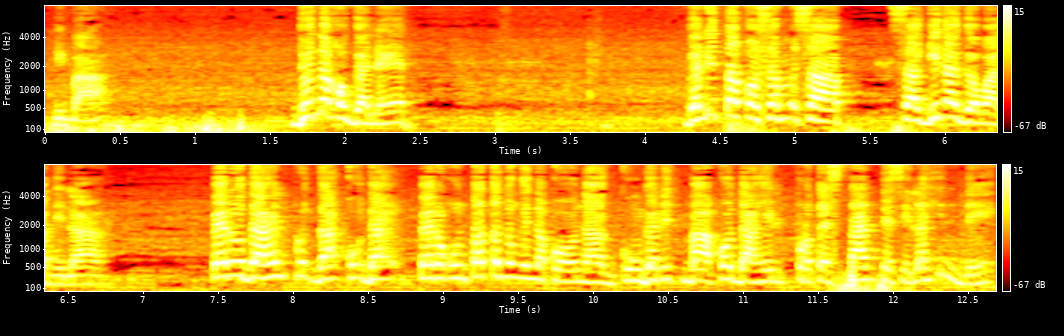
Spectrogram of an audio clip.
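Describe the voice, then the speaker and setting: A woman's voice: on the high side, lively intonation, moderate pace, pauses often, a bit bright, slight background noise. A woman with a Filipino accent, delivering an indignant, heated monologue to her viewers with rhetorical asides.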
